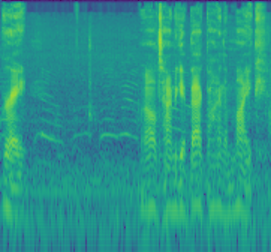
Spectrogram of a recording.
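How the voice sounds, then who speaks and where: A man plays a weary, sardonic male radio host from a post-apocalyptic audio drama. His voice sits low and gruff, casual in delivery, with music behind it. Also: little pitch movement, a little slow. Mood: guilty, irritated. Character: world-weary, sarcastic, guilt-ridden old wasteland radio host.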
